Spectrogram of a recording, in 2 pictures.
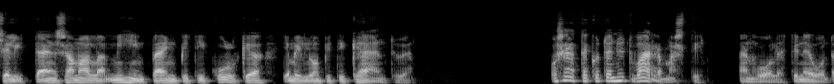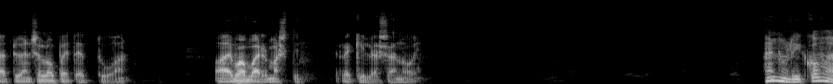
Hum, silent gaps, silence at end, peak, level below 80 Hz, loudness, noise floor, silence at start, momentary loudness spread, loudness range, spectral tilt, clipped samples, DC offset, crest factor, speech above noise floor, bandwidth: none; none; 0 s; -2 dBFS; -46 dBFS; -21 LUFS; -71 dBFS; 0 s; 16 LU; 12 LU; -6.5 dB/octave; under 0.1%; under 0.1%; 20 dB; 51 dB; 11.5 kHz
